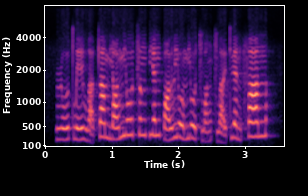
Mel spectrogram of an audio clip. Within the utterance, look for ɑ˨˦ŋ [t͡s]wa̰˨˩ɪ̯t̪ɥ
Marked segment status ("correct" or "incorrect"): correct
